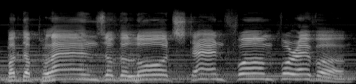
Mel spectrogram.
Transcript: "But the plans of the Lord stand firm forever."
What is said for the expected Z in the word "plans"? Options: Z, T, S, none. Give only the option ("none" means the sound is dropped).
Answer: Z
